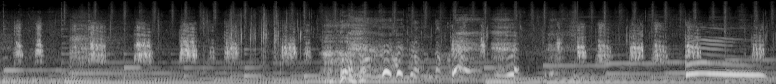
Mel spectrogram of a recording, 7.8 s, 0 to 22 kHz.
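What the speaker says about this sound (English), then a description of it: "there were 2 beautiful mallards who had made their home in a collapsed lava tube spring" Mallard ducks in a garden built around a collapsed lava tube spring give a few nasal quacks that rise over steady outdoor background noise, with people talking nearby.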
